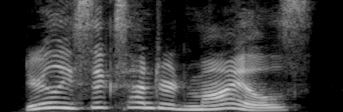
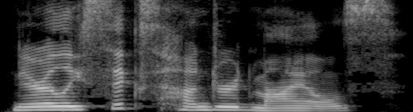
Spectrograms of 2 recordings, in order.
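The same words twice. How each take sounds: First: Much higher incredulous repeat; astonished echo. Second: Said in the usual way. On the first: A narrator's reading. Puppet hearing how far the seacoast is, astonished echo. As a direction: echo it back in disbelief, pitch leaping. Puppet echoes the answer in dismay.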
